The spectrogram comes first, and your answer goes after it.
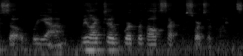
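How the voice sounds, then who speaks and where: A woman with a strong Minnesotan accent talks at a fairly quick pace. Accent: thick Minnesotan. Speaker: realtor. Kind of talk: webinar presentation. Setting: video call webinar.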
